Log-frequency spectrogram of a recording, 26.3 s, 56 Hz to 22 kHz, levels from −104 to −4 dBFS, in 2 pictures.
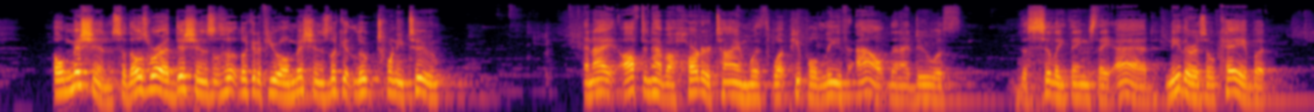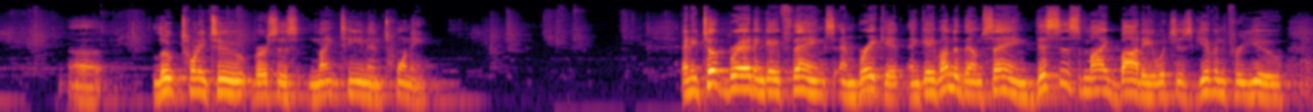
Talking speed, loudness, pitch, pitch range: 160 wpm, -26 LUFS, 140 Hz, 125-160 Hz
